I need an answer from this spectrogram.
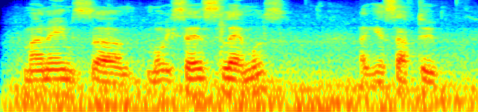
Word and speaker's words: Moises Lemus: My name's um Moes Lemos. I guess I have to pronounce it properly so people um normally we have to tell people Moses because it's a lot easier to not explain every time.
